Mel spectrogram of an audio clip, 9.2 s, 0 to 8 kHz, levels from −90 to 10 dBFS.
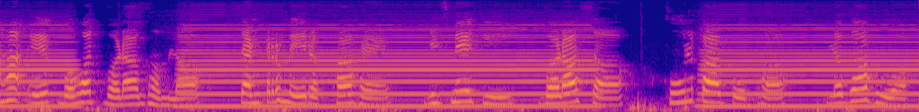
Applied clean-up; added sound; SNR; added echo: none; Wind instrument, woodwind instrument; 3 dB; none.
